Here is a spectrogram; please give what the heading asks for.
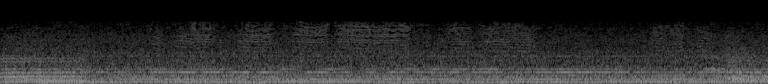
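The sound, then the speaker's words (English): A bee buzz-pollinates a flower, its whole body vibrating in a buzz pitched around middle C, louder and higher than its flight buzz. The droning hum is steady and continuous throughout, with no pauses. “This full body vibration causes the distinct buzzing sound you hear when bees are on a flower, which is a bit louder and higher pitched than regular flying buzzing.”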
